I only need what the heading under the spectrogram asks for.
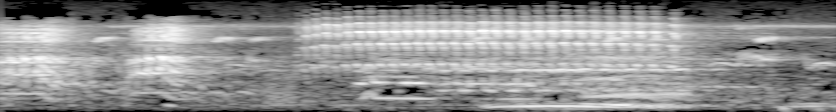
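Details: Guira cuckoo (anu-branco) giving a warning call to alert careless companions: two short harsh bursts, then a long buzzy rattle of rapid pulses lasting about two seconds, with softer chattering notes underneath.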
